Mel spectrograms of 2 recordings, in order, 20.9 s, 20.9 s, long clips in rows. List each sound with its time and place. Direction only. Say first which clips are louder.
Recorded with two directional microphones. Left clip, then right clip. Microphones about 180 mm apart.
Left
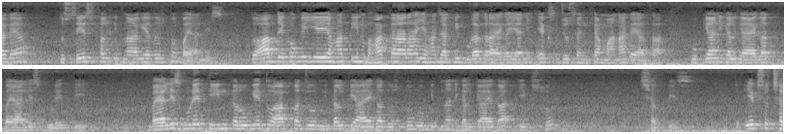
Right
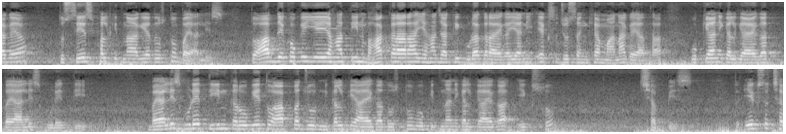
0.0 s a man's voice: right 7 dB; 35° right (ahead or behind)
18.9 s a man's voice: right 6 dB; 40° right (ahead or behind)
20.3 s speech: right 4 dB; 25° right (ahead or behind)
